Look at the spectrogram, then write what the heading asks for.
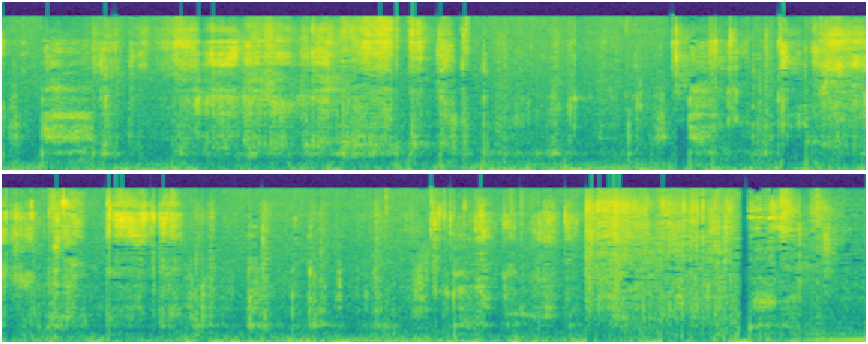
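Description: Close-miked biting and chewing of a green tomato, with dense crackling mouth sounds. About ten seconds in, a crisp packet crinkles as it is torn open.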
